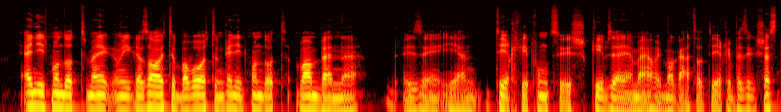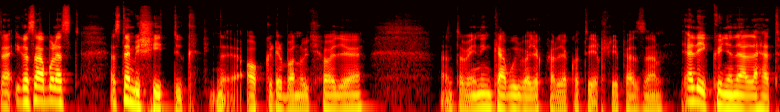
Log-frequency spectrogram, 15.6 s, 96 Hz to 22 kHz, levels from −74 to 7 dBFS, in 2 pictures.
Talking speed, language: 170 wpm, Hungarian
